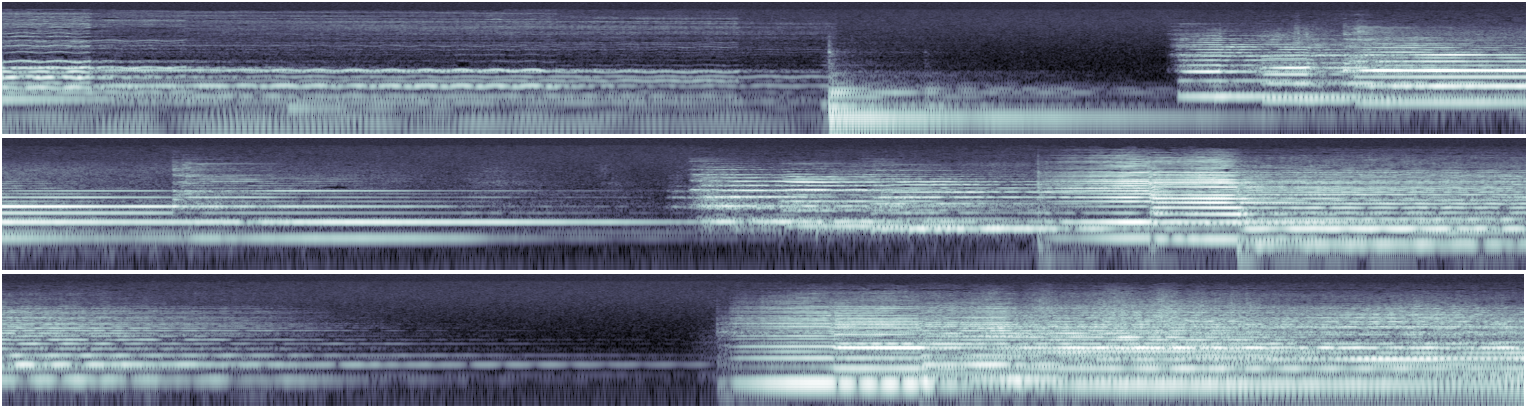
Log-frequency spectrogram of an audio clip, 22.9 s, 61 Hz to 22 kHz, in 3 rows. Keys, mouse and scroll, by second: 0.2 shift+middle click, 1.0 r, 2.8 r, 4.1 middle click, 5.2 ctrl+s, 5.5 shift+middle click, 5.7 middle click, 6.0 right click.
